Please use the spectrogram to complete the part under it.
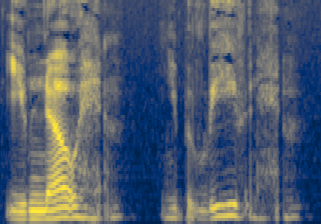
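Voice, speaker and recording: A man preaching a sermon in an earnest, confessional way, building from quiet reflection to impassioned emphasis. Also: medium pitch, steady tone, unhurried, vocal fry, husky.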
